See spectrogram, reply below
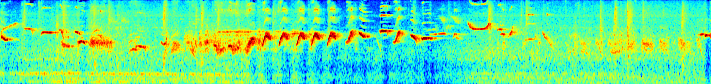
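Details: Fan-tailed Chinese hwamei in a cage, described as a good fighter, giving a quick run of sharp repeated upslurred notes in the middle. Quieter scattered whistles and background hum fill the rest.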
